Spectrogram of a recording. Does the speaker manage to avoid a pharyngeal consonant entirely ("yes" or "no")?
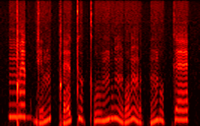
yes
